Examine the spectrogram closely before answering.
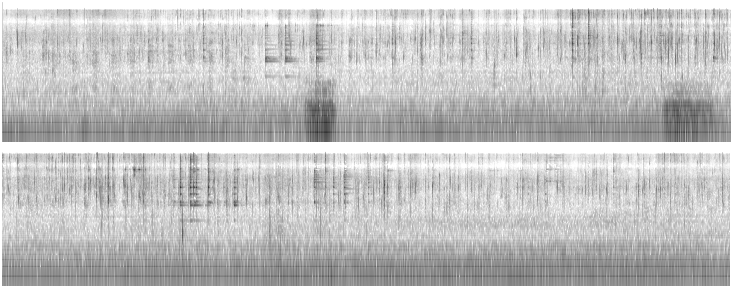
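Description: Puppies eating wet food together from a stainless steel bowl: wet lapping and smacking with small clinks against the bowl, over a steady low hum. Two brief, louder low sounds come about six and thirteen seconds in.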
